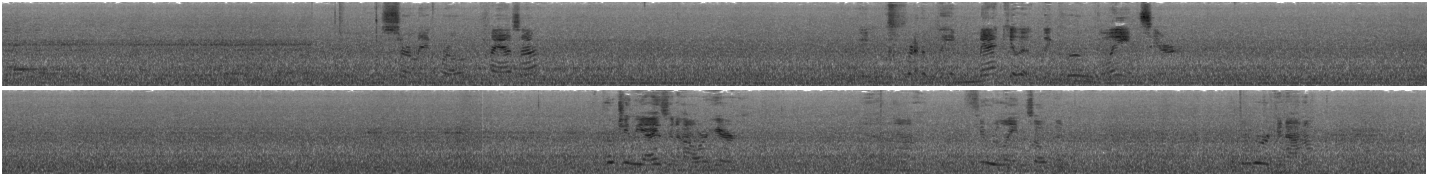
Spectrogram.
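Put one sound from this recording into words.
A car engine hums steadily as tyres roll over a highway.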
